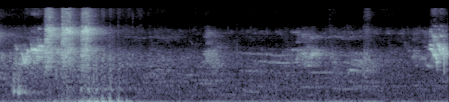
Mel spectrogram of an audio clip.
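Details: Budgerigar song: a loud burst of harsh squawky chatter with fluttering wings at the start, followed by quieter, scattered warbled notes and a final squeak.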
